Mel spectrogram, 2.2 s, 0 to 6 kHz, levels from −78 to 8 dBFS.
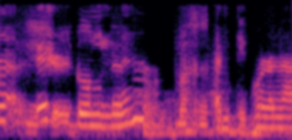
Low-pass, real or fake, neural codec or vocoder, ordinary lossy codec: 5.4 kHz; fake; codec, 16 kHz in and 24 kHz out, 0.6 kbps, FireRedTTS-2 codec; none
